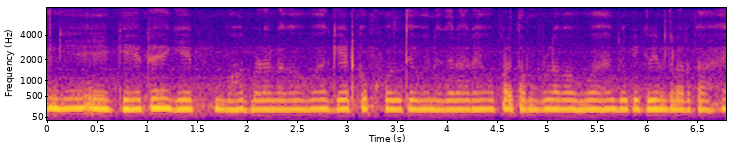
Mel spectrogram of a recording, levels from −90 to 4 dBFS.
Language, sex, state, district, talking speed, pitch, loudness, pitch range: Hindi, female, Chandigarh, Chandigarh, 255 wpm, 200 Hz, -13 LUFS, 195-205 Hz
